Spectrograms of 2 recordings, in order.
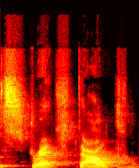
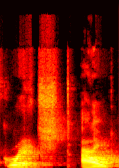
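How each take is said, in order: First: The word begins with an str sound. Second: The word begins with an skr sound. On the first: "an S T R" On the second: "pronounced it as S K R"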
